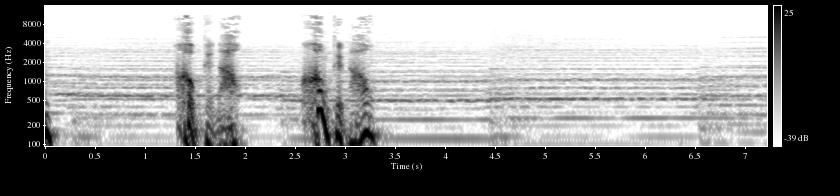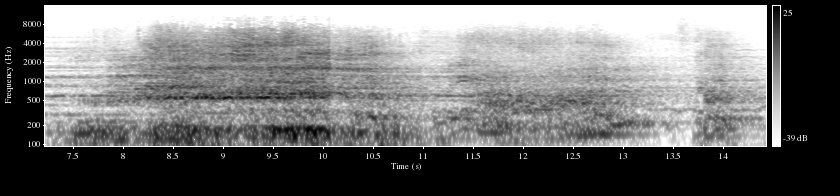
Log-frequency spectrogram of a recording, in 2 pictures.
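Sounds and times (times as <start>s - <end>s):
speech: 1.4s - 2.0s, 2.6s - 3.4s
monstrous spirit beasts roaring while fighting: 7.3s - 14.4s.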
